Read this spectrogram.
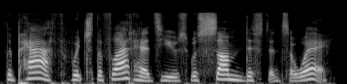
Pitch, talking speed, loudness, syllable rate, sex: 205 Hz, 175 wpm, -18 LUFS, 4.3 syllables/s, female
